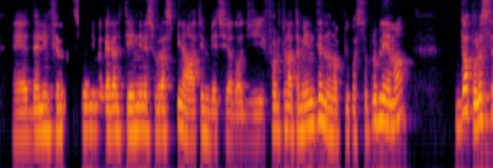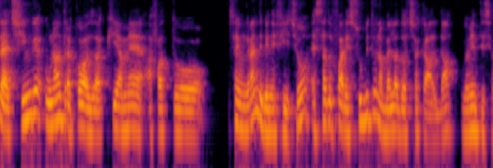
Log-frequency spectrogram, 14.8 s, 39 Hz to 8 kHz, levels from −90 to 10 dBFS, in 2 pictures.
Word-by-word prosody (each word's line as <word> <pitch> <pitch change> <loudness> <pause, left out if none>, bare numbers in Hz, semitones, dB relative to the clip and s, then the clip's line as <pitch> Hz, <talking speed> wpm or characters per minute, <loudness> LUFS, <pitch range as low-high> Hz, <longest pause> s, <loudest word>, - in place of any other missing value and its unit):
ehm, 115 +1 -3
delle 125 +2 0
infiammazioni 135 +1 -4
magari 130 -1 0
al 130 -1 +1
tendine 135 +1 +1
sovraspinato 130 -2 -1
invece 115 -1 -5
ad 110 - -6
oggi, 105 +1 -7
fortunatamente 140 +6 0
non 140 -8 +2
ho 115 0 -4
più 120 +1 -8
questo 125 +1 -9
problema. 175 +2 +2 0.7
Dopo 240 -8 +5
lo - - +8
stretching, 185 - +3
un'altra 165 -1 +3
cosa 125 -6 +3
che 145 +5 -2
a 135 - +2
me 135 0 -1
ha - - -9
fatto, 125 -3 -2 0.2
sai, 165 - -2
un 140 - -1
grande 140 - +2
beneficio, 125 - -1
è 155 - -7
stato 160 +4 -1
fare 135 -5 +2
subito 175 +10 -2
una 195 -8 -1
bella 130 +2 +2
doccia 125 0 -4
calda, 130 +3 -4
ovviamente 125 0 -2
se 120 - -13
130 Hz, 160 wpm, -20 LUFS, 125-145 Hz, 0.7 s, lo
